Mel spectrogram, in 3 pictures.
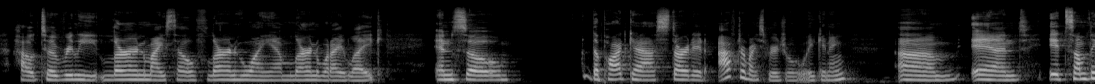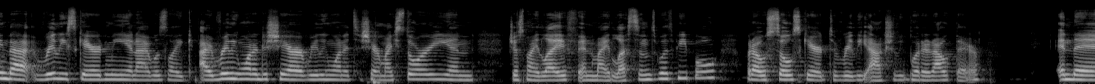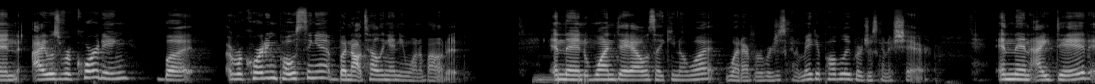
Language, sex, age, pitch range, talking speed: English, female, 20-39, 205-235 Hz, 200 wpm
